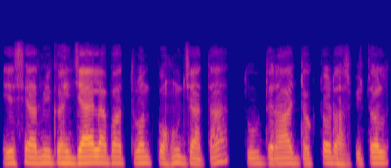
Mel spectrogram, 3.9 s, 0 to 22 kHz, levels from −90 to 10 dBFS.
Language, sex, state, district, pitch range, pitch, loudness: Bhojpuri, male, Bihar, Saran, 130-145 Hz, 140 Hz, -20 LUFS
